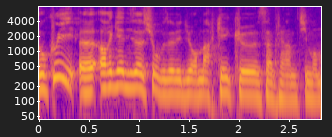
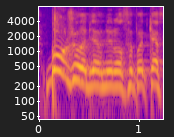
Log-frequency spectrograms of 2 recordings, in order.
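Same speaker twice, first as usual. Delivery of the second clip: rushed, fast, pitched-up TV presenter voice; 7 semitones higher than usual. Recreating a podcast opening done in a put-on fast TV-presenter voice. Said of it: "prendre la voix télé euh, très très vite en mode euh".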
